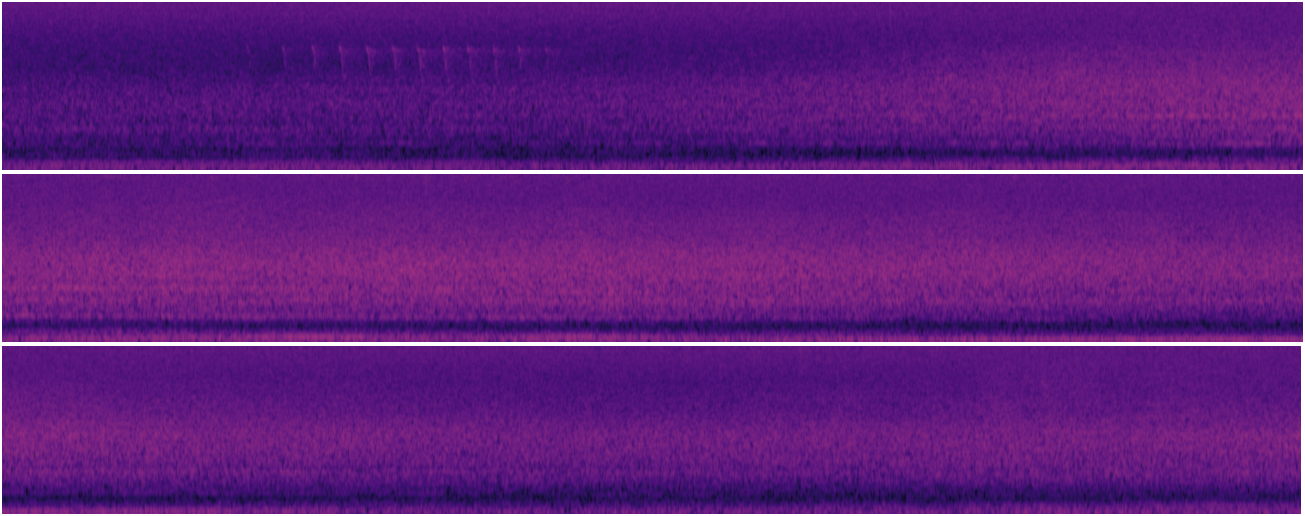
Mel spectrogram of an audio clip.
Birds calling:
Northern Cardinal (Cardinalis cardinalis)

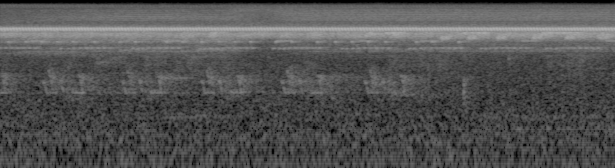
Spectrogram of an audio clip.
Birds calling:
unidentified bird
Thrush-like Wren (Campylorhynchus turdinus)

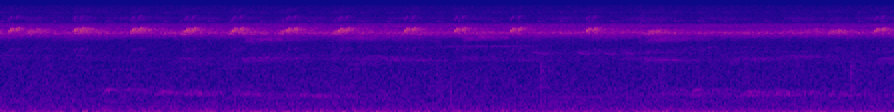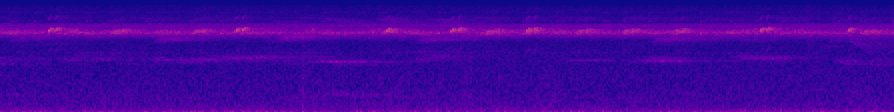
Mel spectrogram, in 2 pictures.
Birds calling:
Dusky-capped Greenlet (Pachysylvia hypoxantha)
Plumbeous Pigeon (Patagioenas plumbea)
Black-faced Antthrush (Formicarius analis)
Hauxwell's Thrush (Turdus hauxwelli)
Thrush-like Wren (Campylorhynchus turdinus)
Black-capped Becard (Pachyramphus marginatus)

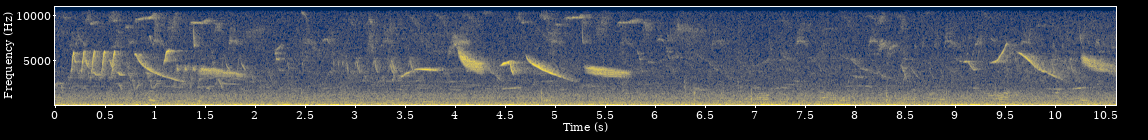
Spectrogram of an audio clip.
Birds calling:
Rufous-collared Sparrow (Zonotrichia capensis)

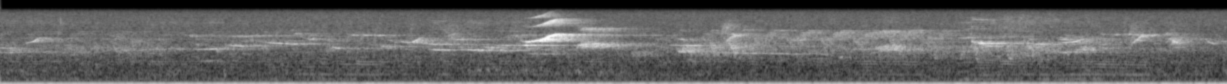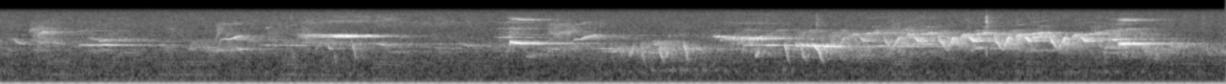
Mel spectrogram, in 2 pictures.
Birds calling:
Hawaii Amakihi (Chlorodrepanis virens)
Iiwi (Drepanis coccinea)
Apapane (Himatione sanguinea)
Omao (Myadestes obscurus)

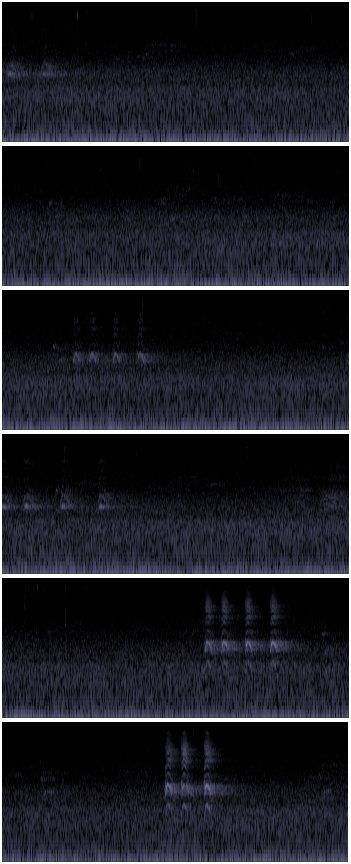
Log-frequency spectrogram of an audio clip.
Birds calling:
Red-bellied Woodpecker (Melanerpes carolinus)
American Crow (Corvus brachyrhynchos)

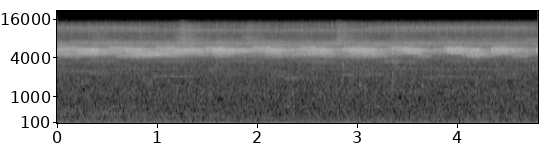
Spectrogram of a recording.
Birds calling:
unidentified bird
Hauxwell's Thrush (Turdus hauxwelli)

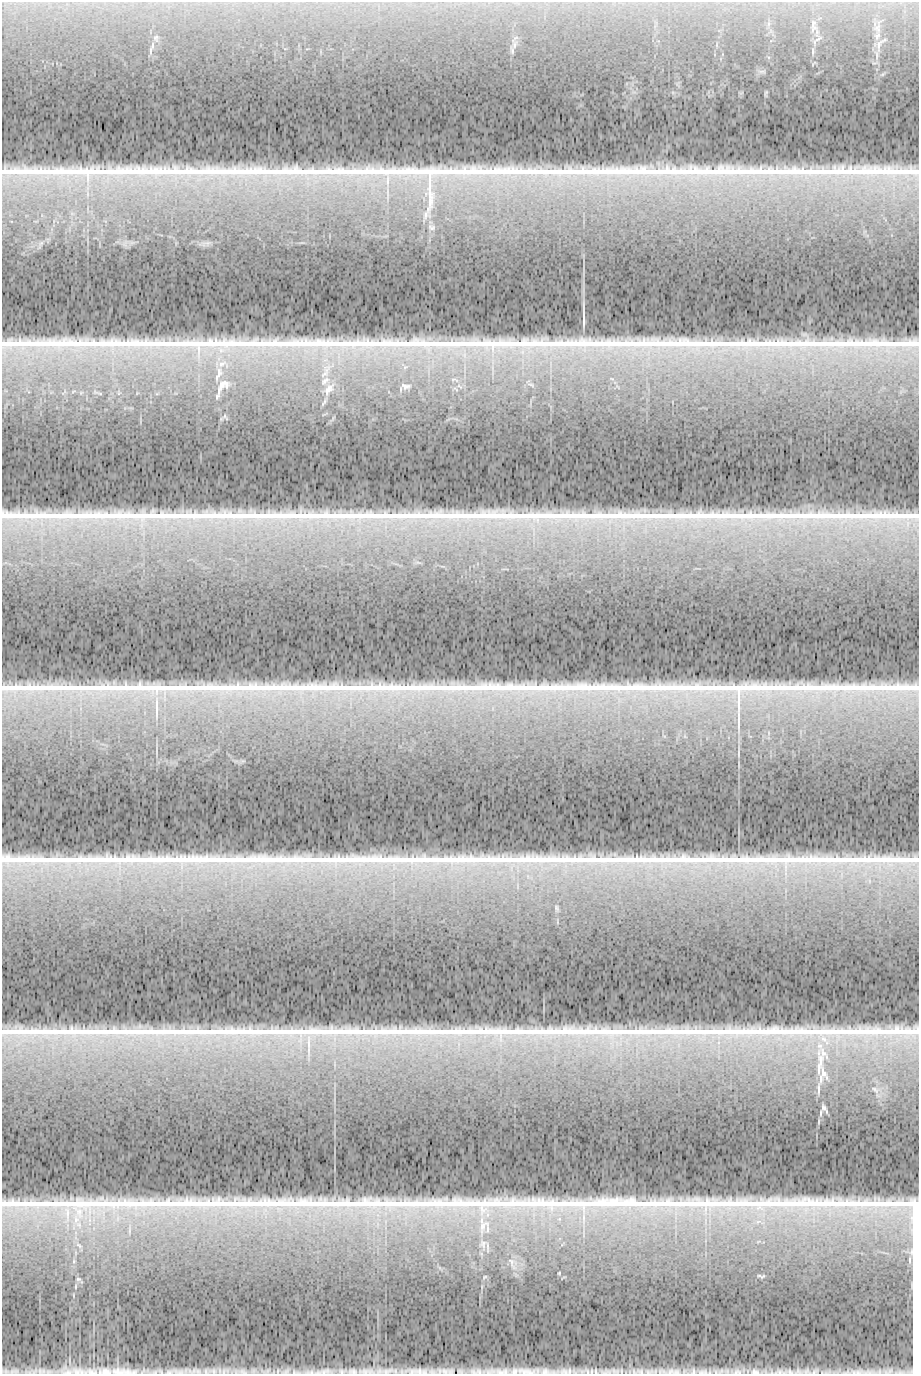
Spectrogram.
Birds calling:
Erckel's Francolin (Pternistis erckelii)
Hawaii Amakihi (Chlorodrepanis virens)
Red-billed Leiothrix (Leiothrix lutea)
House Finch (Haemorhous mexicanus)

